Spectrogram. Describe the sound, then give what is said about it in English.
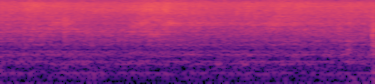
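Pork medallions searing in a hot pan give off a steady, hissing sizzle that holds at an even level without pause, with no talk over it. “So we are just going to let that do a quick sear for just a moment.”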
